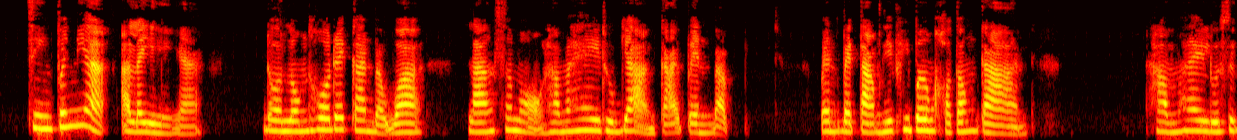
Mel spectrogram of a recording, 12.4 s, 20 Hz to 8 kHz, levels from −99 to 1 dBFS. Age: 20-39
